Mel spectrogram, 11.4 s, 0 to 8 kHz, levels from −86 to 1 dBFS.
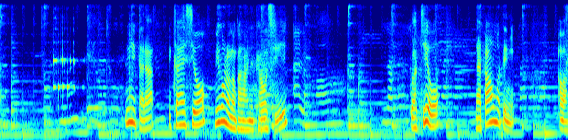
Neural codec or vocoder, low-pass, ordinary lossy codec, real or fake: codec, 16 kHz, 2 kbps, X-Codec, HuBERT features, trained on balanced general audio; 7.2 kHz; none; fake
